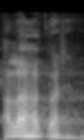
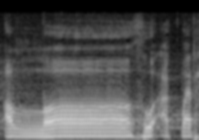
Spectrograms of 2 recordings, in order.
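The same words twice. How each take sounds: First: It is said hurriedly, without feeling. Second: It is said slowly, with calm presence.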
